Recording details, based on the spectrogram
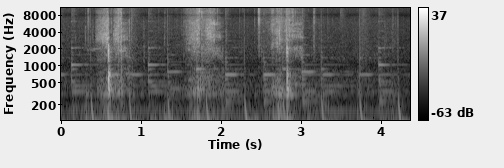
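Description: A knife chops food into fairly big slices on a cutting board in a home kitchen, with sharp, fairly regular thuds about every half second, moderately close and with no talking.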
